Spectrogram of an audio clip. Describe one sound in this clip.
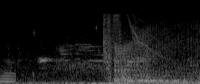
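A lightning bow fires with an electric crackle.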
